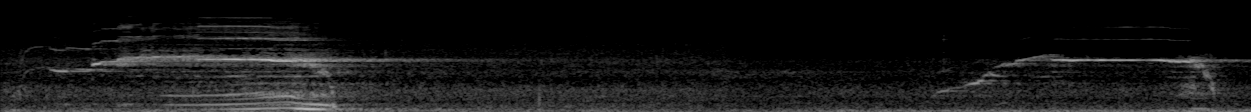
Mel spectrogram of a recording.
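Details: September rut in Banff, Alberta, Canada: a bull elk bugles to claim females and threaten rivals; a loud sustained high whistle with sliding harmonics and low grunts, then a second shorter rising bugle near the end.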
